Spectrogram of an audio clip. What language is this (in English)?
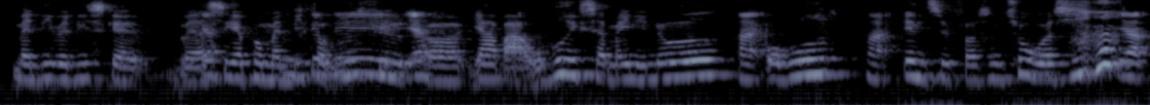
Danish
